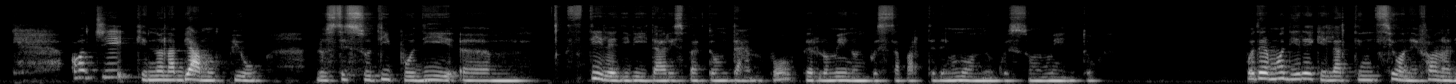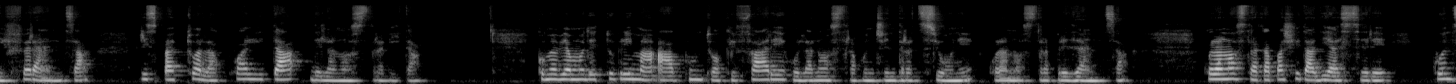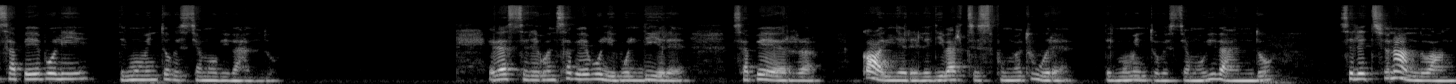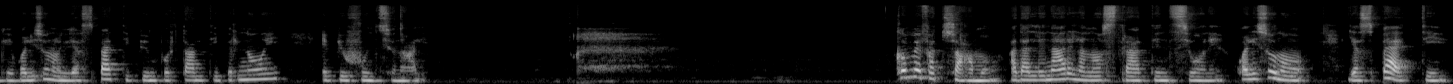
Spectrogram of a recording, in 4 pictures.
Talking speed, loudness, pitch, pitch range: 110 wpm, -24 LUFS, 185 Hz, 175-215 Hz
